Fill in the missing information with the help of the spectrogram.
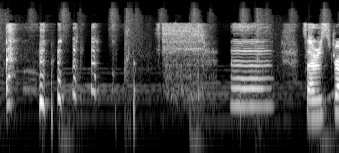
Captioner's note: laughing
